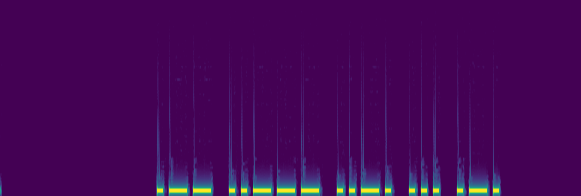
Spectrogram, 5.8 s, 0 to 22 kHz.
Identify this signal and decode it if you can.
Morse code, heard as a keyed tone, about 20 wpm, 700 Hz. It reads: W2FSR
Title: Speed Racing - USA Call Signs 17wpm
